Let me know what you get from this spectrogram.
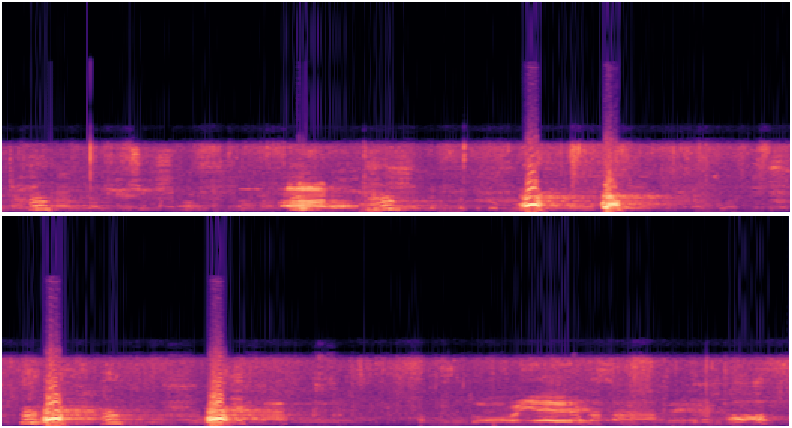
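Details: Female Hovawart: four sharp, loud single barks spaced about one to two seconds apart midway through, between stretches of a person talking and praising.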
